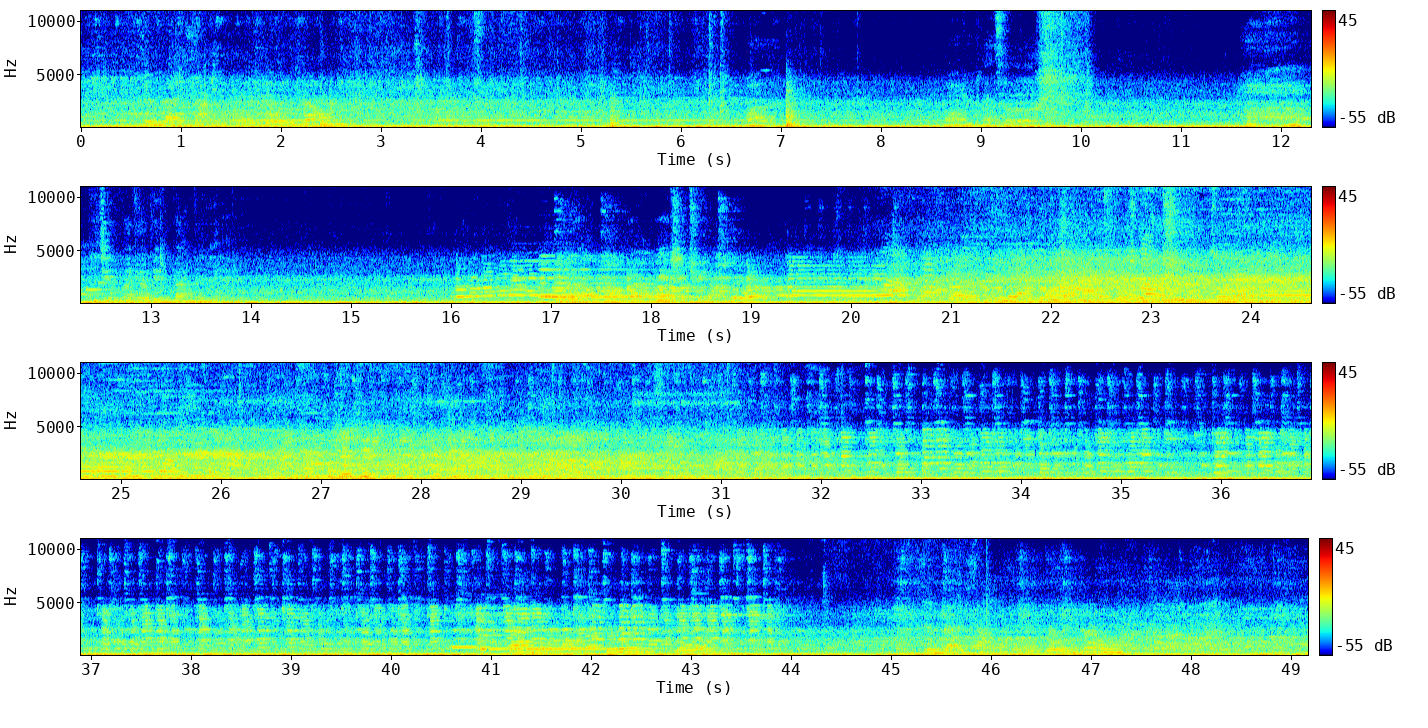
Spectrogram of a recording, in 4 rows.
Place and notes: Living Mall京華城, Taipei City - Elevator
In the Elevator, Sony PCM D50 + Soundman OKM II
